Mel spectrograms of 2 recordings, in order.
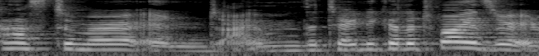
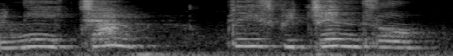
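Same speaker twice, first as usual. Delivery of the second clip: put-on voice, much higher in pitch; 7 semitones higher, 6 dB quieter than usual. Unsure how to do it, trying a requested phrase in a high-pitched voice. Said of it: "What's a high pitched voice?".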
